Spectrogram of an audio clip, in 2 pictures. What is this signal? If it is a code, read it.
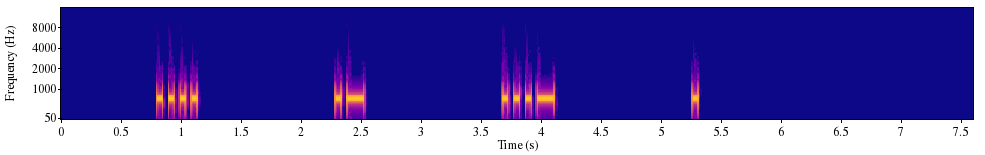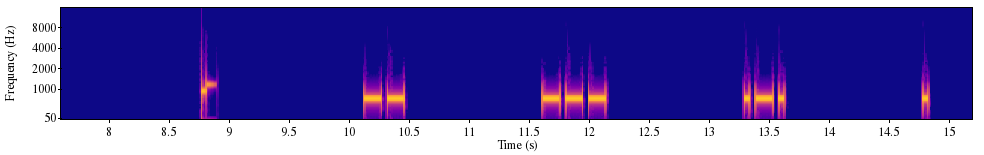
Morse code, heard as a keyed tone, about 25 wpm, spaced as for 7 wpm, 700 Hz. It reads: HAVE MORE
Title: 8x Character Spacing - Top 100 Words - 25wpm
